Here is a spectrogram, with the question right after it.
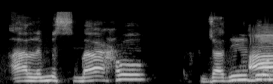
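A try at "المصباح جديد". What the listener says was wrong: আল টান আছে।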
